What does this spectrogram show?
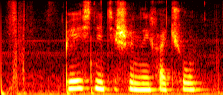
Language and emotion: Russian, neutral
